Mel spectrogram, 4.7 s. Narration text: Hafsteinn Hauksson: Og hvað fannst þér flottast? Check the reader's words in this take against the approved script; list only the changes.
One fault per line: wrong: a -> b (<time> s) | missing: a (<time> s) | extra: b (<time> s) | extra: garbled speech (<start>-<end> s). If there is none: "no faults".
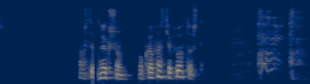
no faults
